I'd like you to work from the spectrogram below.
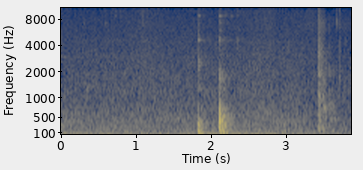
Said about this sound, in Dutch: Nou jongens, laten we hem dan maar gaan klinken. En drinken.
